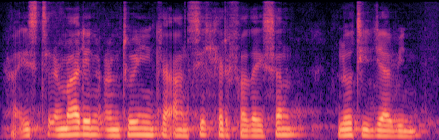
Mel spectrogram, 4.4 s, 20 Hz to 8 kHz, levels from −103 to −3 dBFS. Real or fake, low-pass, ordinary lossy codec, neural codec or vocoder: fake; none; none; codec, 16 kHz, 4 kbps, FunCodec, trained on Chinese and English, 50 frames a second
